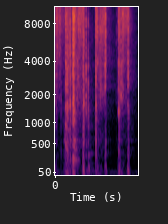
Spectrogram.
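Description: Tarot cards are shuffled and drawn in a quick run of crisp, close riffling bursts, short and uneven in rhythm, with no voices.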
